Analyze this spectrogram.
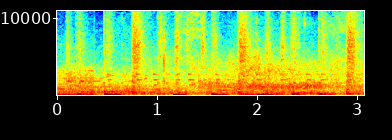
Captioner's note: skating sounds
